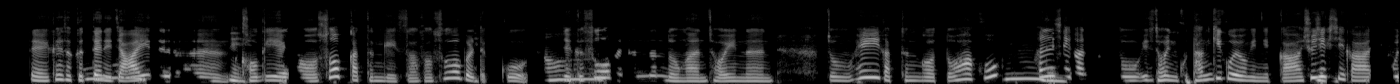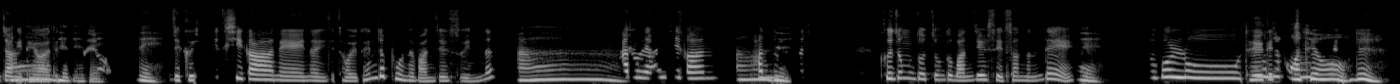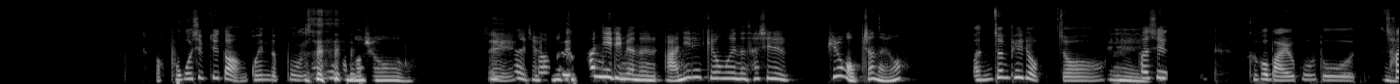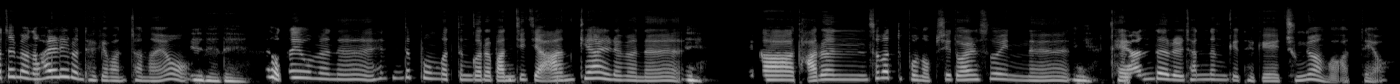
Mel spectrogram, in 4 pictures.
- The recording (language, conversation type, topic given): Korean, podcast, 스마트폰 같은 방해 요소를 어떻게 관리하시나요?
- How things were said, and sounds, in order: other background noise; tapping; laughing while speaking: "핸드폰을"; unintelligible speech; throat clearing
